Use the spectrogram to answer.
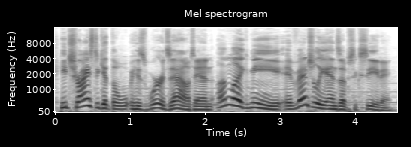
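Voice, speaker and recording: A man's voice: fairly high pitch, moderate pace. A man hosting a let's play, reading a visual novel aloud expressively and adding casual asides. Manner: expressive, acts out the text. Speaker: let's play host and reader. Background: music.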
